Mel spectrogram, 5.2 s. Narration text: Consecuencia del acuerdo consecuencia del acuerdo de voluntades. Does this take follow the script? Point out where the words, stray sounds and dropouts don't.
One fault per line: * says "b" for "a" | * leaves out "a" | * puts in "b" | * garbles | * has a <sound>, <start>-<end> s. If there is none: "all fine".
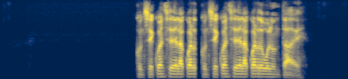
all fine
